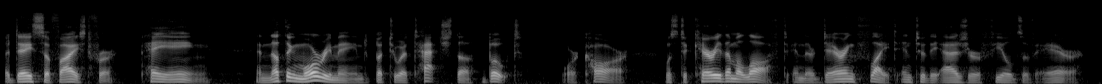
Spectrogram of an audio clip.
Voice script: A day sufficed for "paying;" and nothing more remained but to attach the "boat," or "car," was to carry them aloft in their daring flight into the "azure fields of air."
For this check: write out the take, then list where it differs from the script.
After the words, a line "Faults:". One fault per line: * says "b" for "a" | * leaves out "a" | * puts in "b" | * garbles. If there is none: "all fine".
A day sufficed for "paying;" and nothing more remained but to attach the "boat," or "car," was to carry them aloft in their daring flight into the "azure fields of air."
Faults:
all fine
